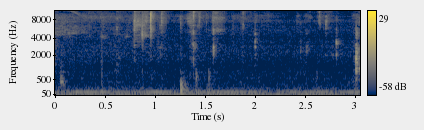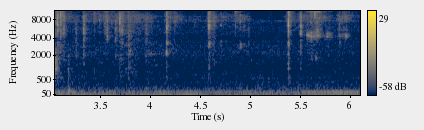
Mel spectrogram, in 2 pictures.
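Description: Faint handling of small paper cutouts: a few light clicks and soft rustles, with a small thump about a second in, over a low steady hum.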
